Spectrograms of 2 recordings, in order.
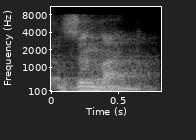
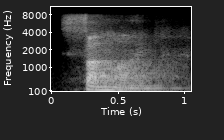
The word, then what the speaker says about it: Zunlan: Well, it's German, and if you actually pronounce it with the two umlauts over the O, it's Zunlan. Okay, and but you've become accustomed to Americans calling you Sunline.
